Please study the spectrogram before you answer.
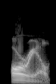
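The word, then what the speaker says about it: Auril: icewindale at least pre-oral auriel oriole that's how it's pronounced oreo sorry i have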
